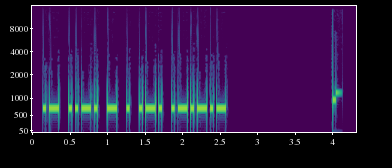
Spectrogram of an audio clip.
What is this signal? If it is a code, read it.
Morse code, heard as a keyed tone, about 28 wpm, 700 Hz. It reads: AFTER.
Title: Sentences from Top 1500 Words 28wpm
